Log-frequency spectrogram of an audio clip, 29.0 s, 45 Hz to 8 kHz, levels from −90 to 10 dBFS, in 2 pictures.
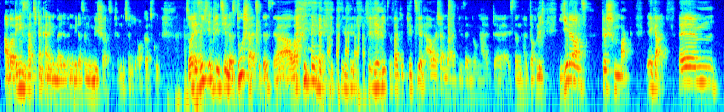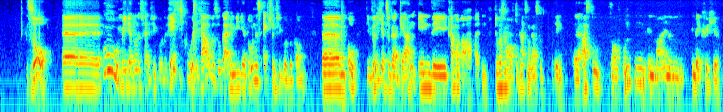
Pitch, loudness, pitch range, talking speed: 135 Hz, -17 LUFS, 115-160 Hz, 195 wpm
